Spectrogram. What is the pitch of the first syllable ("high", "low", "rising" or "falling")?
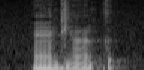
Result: falling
